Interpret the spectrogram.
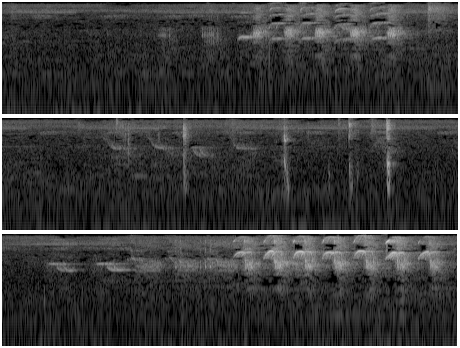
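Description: Wild songbird chirping in two quick runs of repeated high notes, the second longer and louder, with a few sharp clicks in between.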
